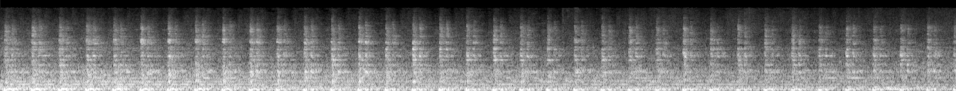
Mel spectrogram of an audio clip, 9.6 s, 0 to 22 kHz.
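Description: Narrowboat's National 2DM twin-cylinder diesel engine running under way with a slow, even beat of about six pulses a second, getting a little quieter toward the end.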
